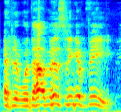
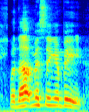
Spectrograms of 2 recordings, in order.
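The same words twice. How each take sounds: First: Said through laughter, louder; laughing. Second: Said in the usual way. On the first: Real, not acted. Telling friends the punchline, laughing.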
